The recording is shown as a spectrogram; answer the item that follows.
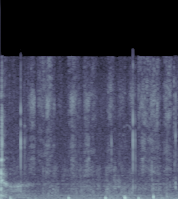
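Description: Felt-tip marker writing on a whiteboard: a few faint, soft ticks and strokes.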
